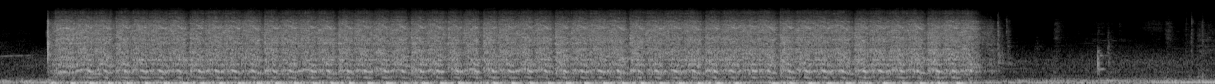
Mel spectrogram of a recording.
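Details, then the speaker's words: K20-swapped Honda EF sedan, first start attempt, cranked at the starter with throttle held open: steady, even cranking about 160 a minute for nine seconds, never catching; injectors appear not to fire, only tries to catch on brake cleaner. "it's like the injectors aren't firing because with brake cleaner it wants to go but it's not going"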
